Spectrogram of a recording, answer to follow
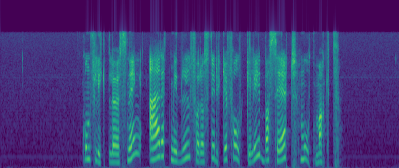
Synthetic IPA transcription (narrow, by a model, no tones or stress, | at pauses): kʰʊnflɪkt̪løːsnɪŋʔæːɾɛt̪mɪd̪l̩fɔɾoːst̪ʏɾkəfɔlkəlɪbɑseːʈmuːt̪mɑkt̪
